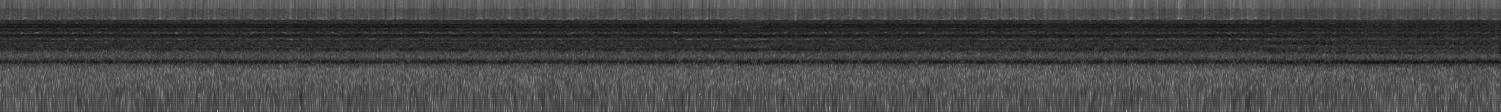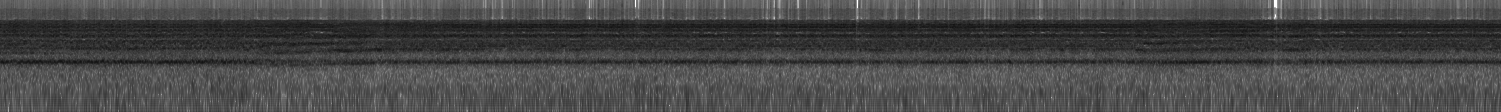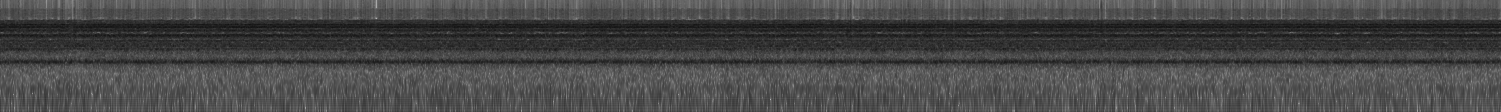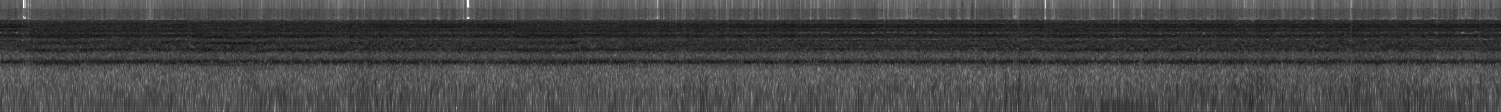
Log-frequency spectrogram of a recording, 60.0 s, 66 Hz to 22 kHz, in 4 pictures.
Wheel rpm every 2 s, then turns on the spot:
230, 230, 230, 230, 230, 230, 220, 210, 200, 220, 230, 230, 230, 230, 230, 230, 230, 230, 230, 230, 230, 230, 230, 220, 230, 230, 230, 230, 230, 240.
none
